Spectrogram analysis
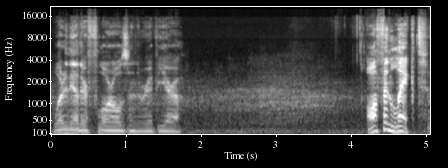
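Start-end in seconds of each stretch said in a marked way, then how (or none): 4.2-5.0 excited exclamation. Real, not acted. Reading out a perfume name.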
